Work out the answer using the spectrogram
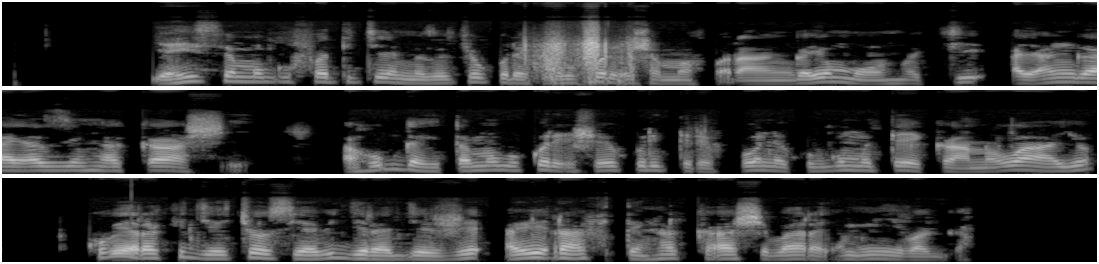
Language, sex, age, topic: Kinyarwanda, male, 18-24, finance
